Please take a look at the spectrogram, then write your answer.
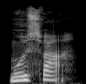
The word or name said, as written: modsvar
